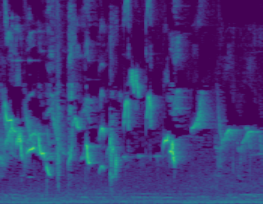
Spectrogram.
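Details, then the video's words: Continuous, tightly spaced song of a greater green leafbird: bright, clear whistled notes and quick descending slurs tumbling one after another, loud and varied throughout. "KICAU CUCAK HIJAU GACOR JEDA RAPAT MATERI MANTAP"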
